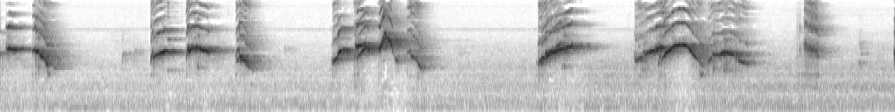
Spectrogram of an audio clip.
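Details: Two four-month-old female lovebirds resting at home; whistled, bending calls and squeaky chirps in groups, with short quiet gaps between bursts.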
